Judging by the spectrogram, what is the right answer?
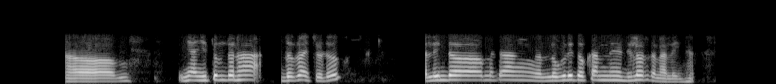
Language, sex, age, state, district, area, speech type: Santali, male, 45-60, Odisha, Mayurbhanj, rural, conversation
